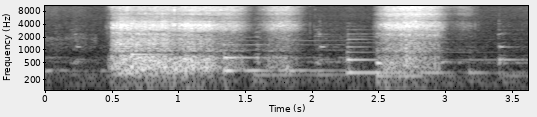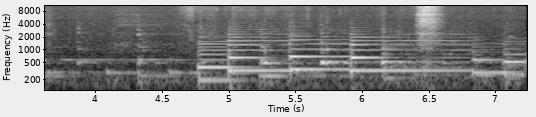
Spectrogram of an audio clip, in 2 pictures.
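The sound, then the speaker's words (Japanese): Someone blowing their nose: two forceful, noisy blasts and a few smaller snorts, over steady background music. “ちょっとねごめんなさい、鼻をかませてほしいんですよ。お食事中の方本当にすいません。”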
